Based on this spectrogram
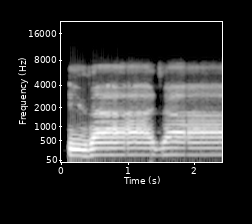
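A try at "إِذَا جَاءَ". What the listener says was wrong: Ajaknya keras. Jakarta, Jatinegara, janya keras. Ojo lali, ja.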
